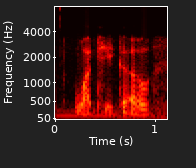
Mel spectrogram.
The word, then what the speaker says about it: Wetiko: Well, and just let me say, from my point of view, there's no one correct way of saying it, because I pronounce it Wetiko, but okay. It all depends how the winds pass through our channels as far as how we pronounce it, so it's really fine either way.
